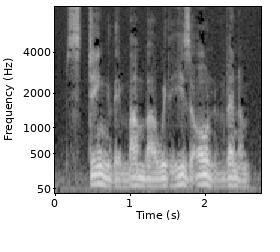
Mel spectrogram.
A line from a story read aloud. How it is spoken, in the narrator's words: he murmured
